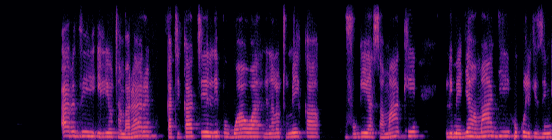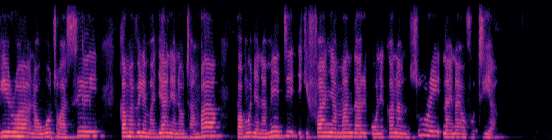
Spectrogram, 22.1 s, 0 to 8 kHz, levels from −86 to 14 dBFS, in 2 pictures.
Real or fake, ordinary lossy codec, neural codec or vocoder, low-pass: real; Opus, 16 kbps; none; 7.2 kHz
